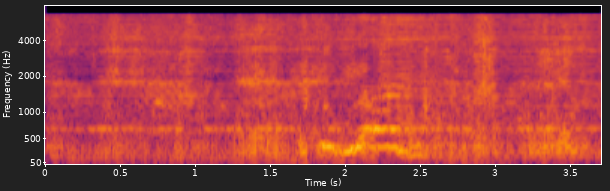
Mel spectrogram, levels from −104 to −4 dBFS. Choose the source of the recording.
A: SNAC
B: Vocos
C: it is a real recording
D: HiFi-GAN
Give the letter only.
D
